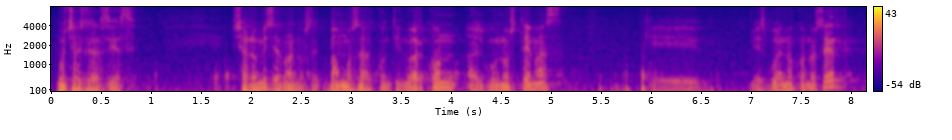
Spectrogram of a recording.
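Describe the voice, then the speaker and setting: A man teaches Hebrew reading rules in an unhurried, patient way, stopping to restart his sentences. His voice sits in a middle pitch range. A faint background hiss runs under the recording. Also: expressive, a little mellow. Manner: patient, explains step by step with pauses and restarts. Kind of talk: informal language lesson.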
